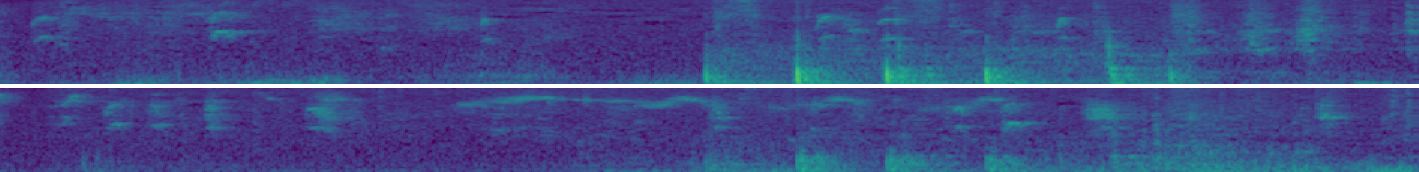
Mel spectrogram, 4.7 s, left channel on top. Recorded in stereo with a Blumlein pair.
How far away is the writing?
About 0.9 m.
